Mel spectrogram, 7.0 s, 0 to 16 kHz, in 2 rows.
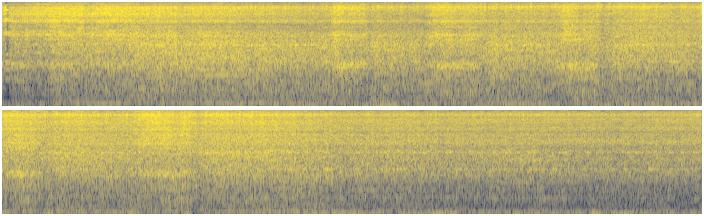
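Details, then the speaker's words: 1979 Dodge D300 truck, abandoned over 20 years, just started and warming up: rough idle with scattered light metallic pings and tinks over the exhaust; acorns and debris being blown out of the muffler. "hear that pinging and tinging it's shoving acorns and whatnot out of the muffer I think that's hilarious"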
